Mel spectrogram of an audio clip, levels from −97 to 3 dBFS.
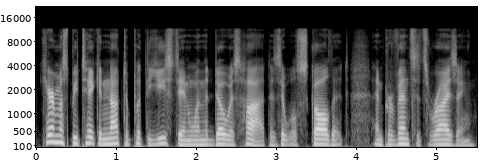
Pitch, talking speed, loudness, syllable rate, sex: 135 Hz, 260 wpm, -19 LUFS, 5.3 syllables/s, male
